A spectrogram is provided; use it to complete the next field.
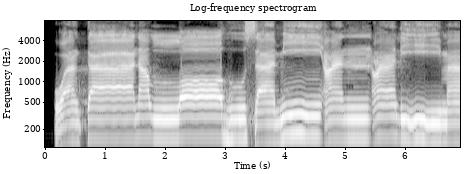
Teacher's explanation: Ketika didahului dumah atau fathah maka lafaz Allah lamnya ini kita baca dengan tebal. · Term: tafkhim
